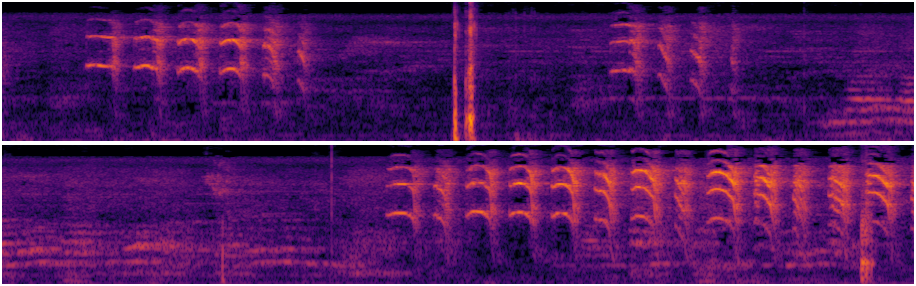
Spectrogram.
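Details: Jungle babblers in Konkan, India, give bursts of high, squeaky, rapidly repeated notes in three rounds, broken by a sharp click and a softer, lower chattering in between.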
